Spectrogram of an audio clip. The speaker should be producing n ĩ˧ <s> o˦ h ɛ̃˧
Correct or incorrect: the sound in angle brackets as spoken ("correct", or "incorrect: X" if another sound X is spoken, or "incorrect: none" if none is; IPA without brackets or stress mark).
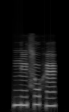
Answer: correct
